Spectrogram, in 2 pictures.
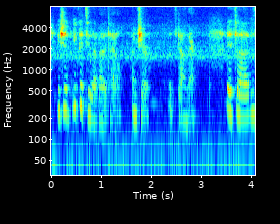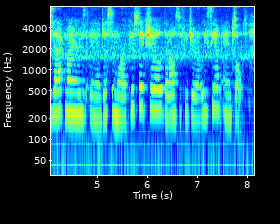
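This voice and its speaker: At a fairly quick pace, a woman talks in a fairly high pitch with fairly even intonation over noticeable background noise. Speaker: music vlogger. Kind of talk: casual vlog monologue. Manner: fast; hesitant, many fillers.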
